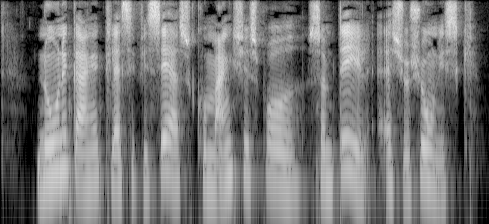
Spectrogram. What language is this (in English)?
Danish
